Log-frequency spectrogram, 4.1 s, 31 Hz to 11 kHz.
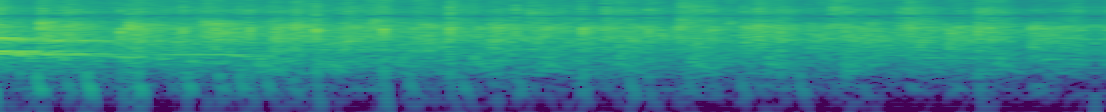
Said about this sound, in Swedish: Hon är juristen och radioankare på Tankesmedjan i P3. Ge en varm applåd till Dilan Apak.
